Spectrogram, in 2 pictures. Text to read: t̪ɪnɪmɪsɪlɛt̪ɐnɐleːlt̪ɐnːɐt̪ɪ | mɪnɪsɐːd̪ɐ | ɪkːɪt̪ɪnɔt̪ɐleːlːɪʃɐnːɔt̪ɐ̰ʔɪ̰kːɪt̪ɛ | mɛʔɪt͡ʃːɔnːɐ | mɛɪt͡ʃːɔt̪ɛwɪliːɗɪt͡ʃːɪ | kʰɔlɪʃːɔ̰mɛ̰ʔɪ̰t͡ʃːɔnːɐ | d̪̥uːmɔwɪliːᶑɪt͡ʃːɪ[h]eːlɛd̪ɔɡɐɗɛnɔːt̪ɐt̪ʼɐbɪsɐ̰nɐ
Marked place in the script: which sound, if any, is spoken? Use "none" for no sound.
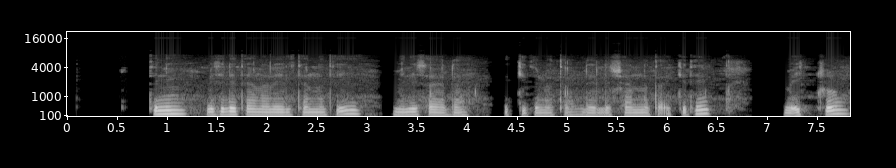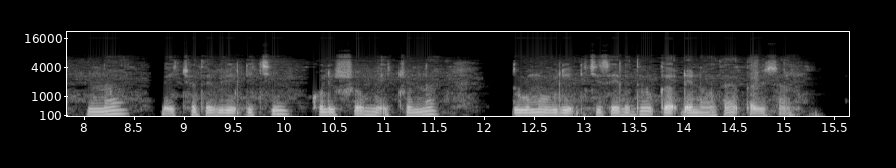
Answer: s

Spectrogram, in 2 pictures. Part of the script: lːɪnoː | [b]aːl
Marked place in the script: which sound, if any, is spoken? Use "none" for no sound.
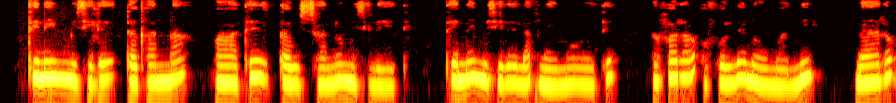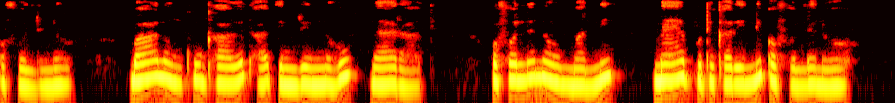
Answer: b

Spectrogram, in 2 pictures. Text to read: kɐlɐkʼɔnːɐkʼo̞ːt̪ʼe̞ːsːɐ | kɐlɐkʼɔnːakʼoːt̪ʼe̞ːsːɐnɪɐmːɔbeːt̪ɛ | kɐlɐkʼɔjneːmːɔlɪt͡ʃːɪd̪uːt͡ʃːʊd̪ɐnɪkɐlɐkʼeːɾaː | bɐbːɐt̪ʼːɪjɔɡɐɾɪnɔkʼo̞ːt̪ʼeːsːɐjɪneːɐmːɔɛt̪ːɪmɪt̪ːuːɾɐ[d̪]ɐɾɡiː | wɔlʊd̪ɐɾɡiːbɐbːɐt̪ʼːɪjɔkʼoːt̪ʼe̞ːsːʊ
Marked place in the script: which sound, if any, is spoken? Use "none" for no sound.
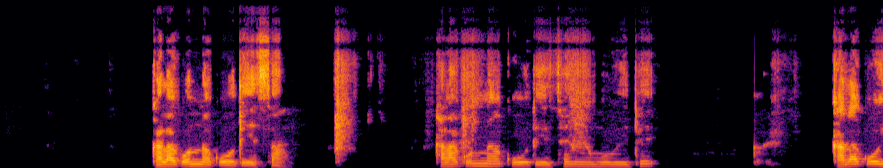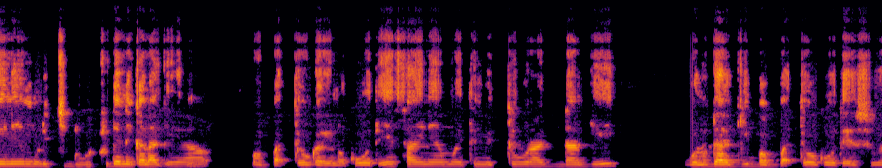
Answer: d̪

